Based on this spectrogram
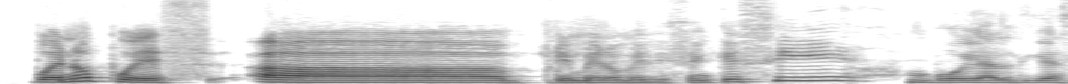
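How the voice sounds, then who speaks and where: A woman's fairly low voice with a Catalan accent. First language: Catalan (speaking Spanish). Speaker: guest sharing mental health testimony. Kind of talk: testimony.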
